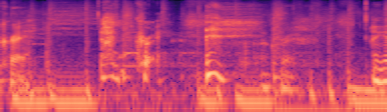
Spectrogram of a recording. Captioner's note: giggles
